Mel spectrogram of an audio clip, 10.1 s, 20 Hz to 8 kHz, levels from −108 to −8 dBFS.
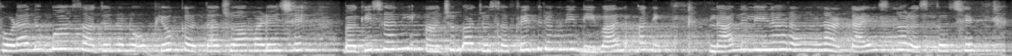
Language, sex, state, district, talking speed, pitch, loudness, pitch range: Gujarati, female, Gujarat, Valsad, 125 wpm, 335 Hz, -12 LUFS, 310-360 Hz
